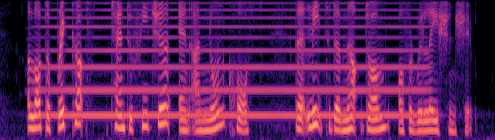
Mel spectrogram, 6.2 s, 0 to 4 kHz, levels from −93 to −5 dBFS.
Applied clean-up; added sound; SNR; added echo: none; Bowed string instrument; 8 dB; none.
